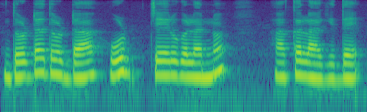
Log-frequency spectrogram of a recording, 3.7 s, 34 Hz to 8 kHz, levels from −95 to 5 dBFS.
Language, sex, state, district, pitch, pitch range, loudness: Kannada, female, Karnataka, Bangalore, 195 Hz, 185-215 Hz, -14 LUFS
